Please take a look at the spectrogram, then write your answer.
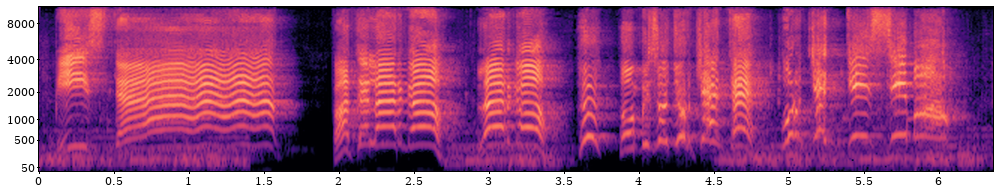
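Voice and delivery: very high, loud panic; urgent shouting. Acted. Mouse rushing to the bathroom, frantic high shouting. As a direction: clear the way with frantic yells.

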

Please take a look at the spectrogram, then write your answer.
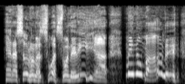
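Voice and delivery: high-pitched burst of relief; relieved. A narrator's reading. Narrator learning it was just a ringtone, relieved. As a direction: let the relief leap up high. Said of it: "Io commentai sollevato".

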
